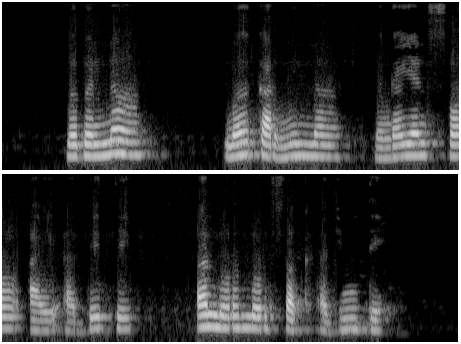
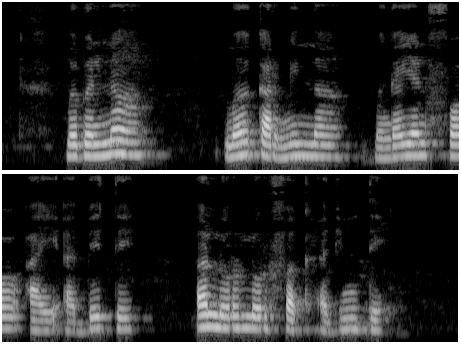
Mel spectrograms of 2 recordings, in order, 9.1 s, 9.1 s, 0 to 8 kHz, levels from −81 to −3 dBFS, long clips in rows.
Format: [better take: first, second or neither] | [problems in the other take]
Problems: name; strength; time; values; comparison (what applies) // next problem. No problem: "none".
second | noise reduction (neural separator model SepFormer DNS4)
